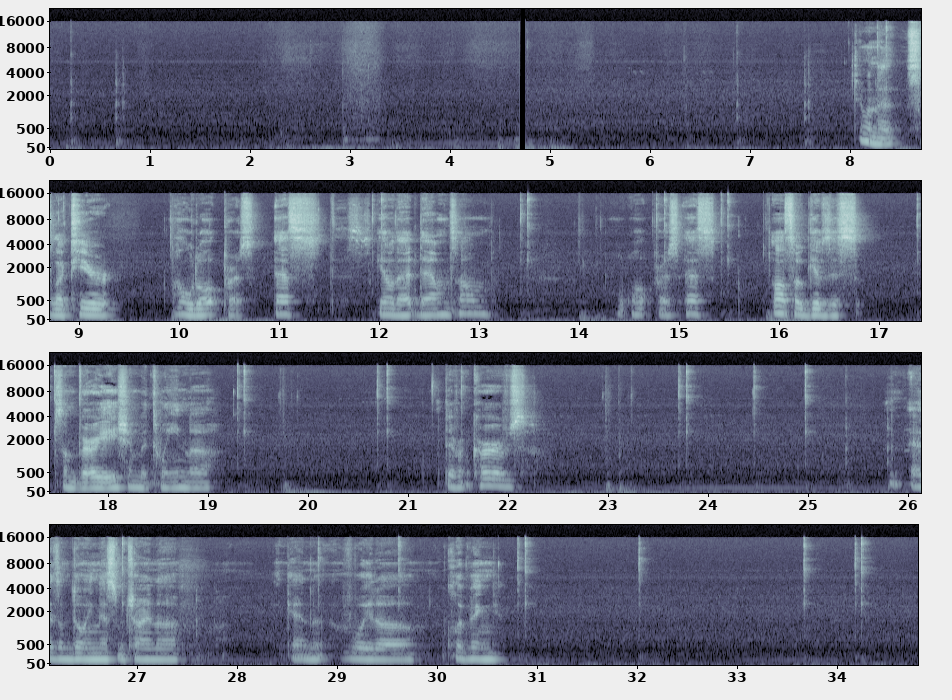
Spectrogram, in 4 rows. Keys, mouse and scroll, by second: 0.3 middle click, 4.7 Insert, 6.9 middle click, 8.3 click, 10.1 alt+s, 11.9 click, 12.0 click, 12.4 middle click, 13.4 click, 14.8 alt+s, 14.8 click, 15.5 click, 16.3 alt+s, 17.4 click, 17.5 click, 17.8 middle click, 19.3 click, 19.8 s, 20.7 click, 21.6 click, 23.1 alt+s, 23.8 click, 23.8 click, 24.5 click, 25.4 middle click, 26.8 click, 26.9 click, 27.3 middle click, 28.9 click, 30.8 click, 30.9 click, 32.1 click, 34.2 click, 34.3 click.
